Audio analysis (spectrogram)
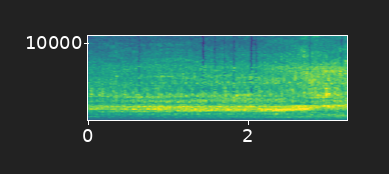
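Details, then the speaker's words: Fiat Multipla after sump swap for an oil leak, idling: even, steady idle with smooth rhythm, no knocking or ticking standing out; running fine, owner thinks it isn't leaking. "slightly listen to that beautiful engine the sweet symphony hopefully that is the start of improvement works on this vehicle"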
